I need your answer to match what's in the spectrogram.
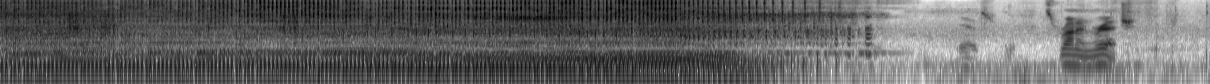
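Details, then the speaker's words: Garbage-picked small single-cylinder lawn mower, carb bowl off and primed: runs steadily with a heavy, slightly loping drone, then winds down; sounds like it's running rich, with clogged carburettor jets suspected and carb cleaning or replacement planned. "sounds like the jets are clogged up on it that's all we got to do is clean the carb"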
